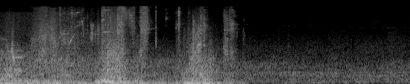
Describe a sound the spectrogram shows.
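A glider snaps open.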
